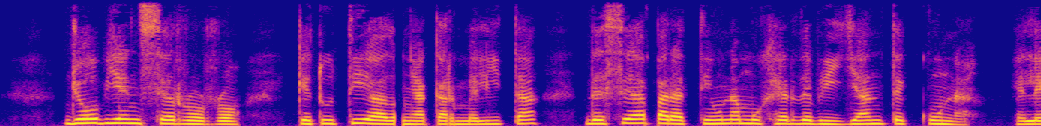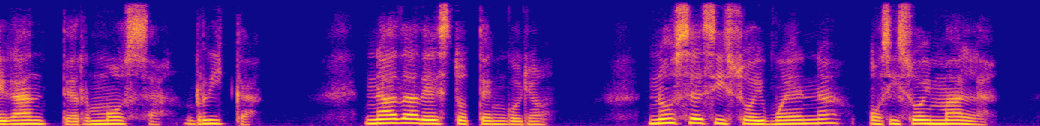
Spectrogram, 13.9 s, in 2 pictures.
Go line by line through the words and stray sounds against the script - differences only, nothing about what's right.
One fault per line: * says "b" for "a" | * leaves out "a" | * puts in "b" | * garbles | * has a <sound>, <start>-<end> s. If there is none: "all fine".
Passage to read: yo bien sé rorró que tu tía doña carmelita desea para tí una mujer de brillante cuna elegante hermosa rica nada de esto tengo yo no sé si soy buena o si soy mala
* has a dropout, 2.6-2.7 s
